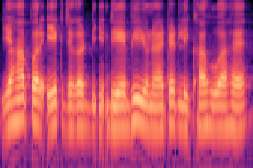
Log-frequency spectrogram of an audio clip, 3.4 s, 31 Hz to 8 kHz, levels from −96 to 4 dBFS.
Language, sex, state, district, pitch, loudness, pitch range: Hindi, male, Jharkhand, Ranchi, 125 Hz, -16 LUFS, 120-135 Hz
